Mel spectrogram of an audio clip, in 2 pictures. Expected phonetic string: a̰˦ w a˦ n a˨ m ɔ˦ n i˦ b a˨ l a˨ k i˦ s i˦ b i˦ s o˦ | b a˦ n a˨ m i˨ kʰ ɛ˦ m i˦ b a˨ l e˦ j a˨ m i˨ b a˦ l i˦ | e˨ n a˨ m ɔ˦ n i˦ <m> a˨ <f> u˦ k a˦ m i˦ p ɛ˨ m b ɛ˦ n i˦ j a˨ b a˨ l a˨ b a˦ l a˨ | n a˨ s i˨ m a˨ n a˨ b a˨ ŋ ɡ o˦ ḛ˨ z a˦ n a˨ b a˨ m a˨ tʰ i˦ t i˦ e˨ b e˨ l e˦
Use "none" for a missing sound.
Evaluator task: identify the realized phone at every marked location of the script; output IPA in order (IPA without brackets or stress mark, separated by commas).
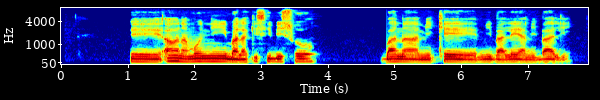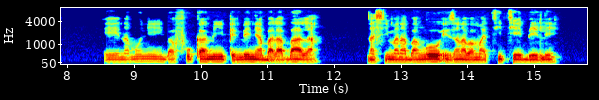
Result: b, f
